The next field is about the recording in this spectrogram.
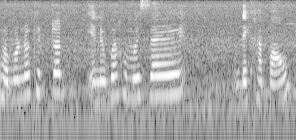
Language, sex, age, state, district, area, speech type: Assamese, female, 30-45, Assam, Jorhat, urban, spontaneous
